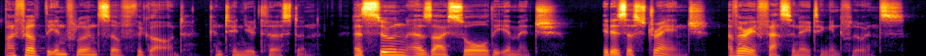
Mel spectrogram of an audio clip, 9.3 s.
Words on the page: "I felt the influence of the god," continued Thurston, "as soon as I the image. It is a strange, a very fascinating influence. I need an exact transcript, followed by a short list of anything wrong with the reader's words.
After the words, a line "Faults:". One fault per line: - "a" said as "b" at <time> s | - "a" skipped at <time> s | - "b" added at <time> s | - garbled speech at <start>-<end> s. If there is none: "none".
"I felt the influence of the god," continued Thurston, "as soon as I saw the image. It is a strange, a very fascinating influence.
Faults:
- "saw" added at 4.5 s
